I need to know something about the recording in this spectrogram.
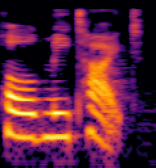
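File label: "Hold Me Tight", English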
